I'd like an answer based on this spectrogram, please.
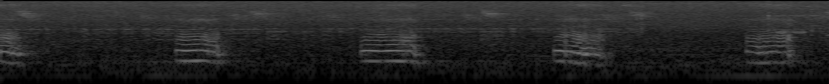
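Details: Pet dog asleep and snoring: four evenly spaced nasal snores, each about half a second long, at intervals of about two seconds, with a quiet room hush between them.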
